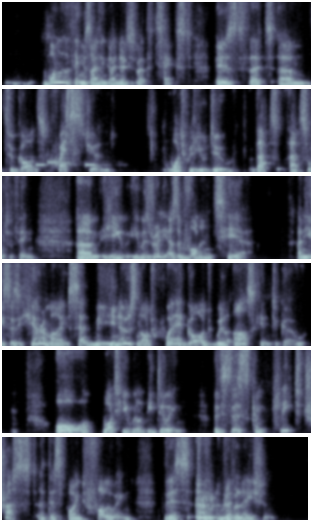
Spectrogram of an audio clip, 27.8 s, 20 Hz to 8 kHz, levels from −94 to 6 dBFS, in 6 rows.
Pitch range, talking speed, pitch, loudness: 150-215 Hz, 145 wpm, 175 Hz, -24 LUFS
